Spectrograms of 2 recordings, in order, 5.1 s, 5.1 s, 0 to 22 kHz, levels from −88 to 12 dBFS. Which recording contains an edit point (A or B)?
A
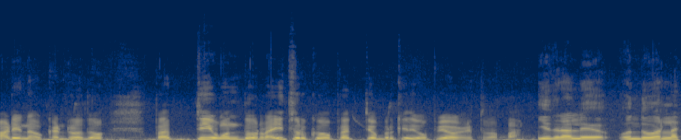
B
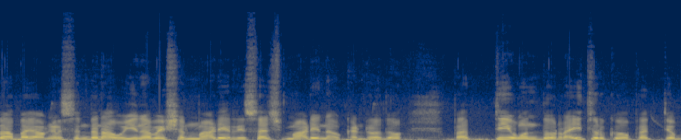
A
